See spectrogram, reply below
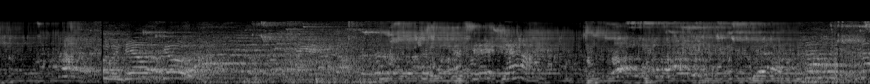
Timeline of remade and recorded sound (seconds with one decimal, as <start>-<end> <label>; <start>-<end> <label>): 0.0-0.8 remade; 0.8-3.8 recorded; 3.8-8.0 remade; 8.0-8.7 recorded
